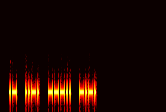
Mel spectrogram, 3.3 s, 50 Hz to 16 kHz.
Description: Morse code, heard as a keyed tone, about 39 wpm, spaced as for 29 wpm, 700 Hz. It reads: AF8C
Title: USA Call Signs - 4 Characters - 2x Character Spacing - 40wpm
